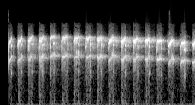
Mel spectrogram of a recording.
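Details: Edible-nest swiftlet lure sound of the style called PJW old, meant for swiftlet nesting houses: bright, buzzy high chirps repeated steadily about twice a second, each with a sharp onset and a brief fade, with a faint low hum beneath.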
